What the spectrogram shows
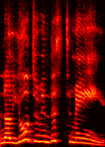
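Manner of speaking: high, slow, hammy, overacted delivery. Retelling how a woman on the show hams it up: imitating someone hamming it up. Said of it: "ham it up".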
